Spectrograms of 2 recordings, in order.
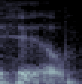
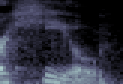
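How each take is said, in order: First: "heal" said like "hill", short vowel; "heal" rhymes with "fill"; Philly heal. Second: "heal" with a long clear ee vowel; "heal" said like "heel", not "hill"; careful heal. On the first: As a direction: let "heal" come out as "hill", Philly style. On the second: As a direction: correct yourself, stretch the ee in "heal". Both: Shown as a demonstration. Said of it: "I said heal like it's a hill".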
